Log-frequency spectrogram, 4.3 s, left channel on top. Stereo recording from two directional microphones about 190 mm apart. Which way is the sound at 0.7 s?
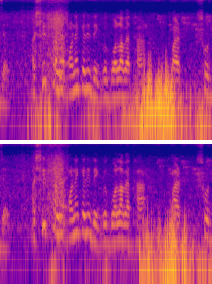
10° left (ahead or behind).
